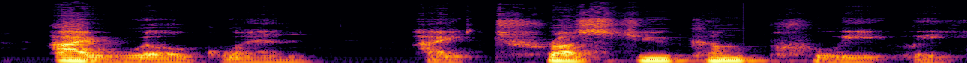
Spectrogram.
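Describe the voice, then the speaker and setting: A man does a put-on character voice at a medium pitch and a fairly slow pace. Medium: read story. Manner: earnest.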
